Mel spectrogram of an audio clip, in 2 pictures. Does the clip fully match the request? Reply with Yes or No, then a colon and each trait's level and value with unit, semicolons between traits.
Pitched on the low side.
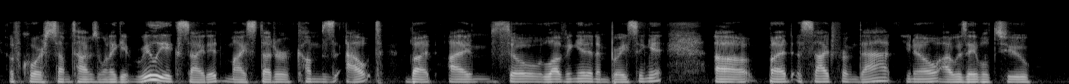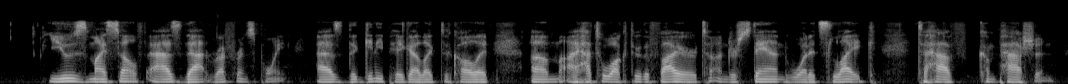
Yes: low, 120 Hz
